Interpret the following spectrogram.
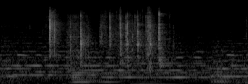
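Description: Several light clicks and taps from a Lego minifigure blind bag and a pair of scissors being picked up and handled, over background music with steady held notes.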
